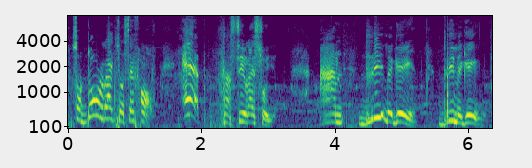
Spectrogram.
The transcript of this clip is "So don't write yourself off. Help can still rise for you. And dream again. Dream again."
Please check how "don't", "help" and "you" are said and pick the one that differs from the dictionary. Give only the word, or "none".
help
